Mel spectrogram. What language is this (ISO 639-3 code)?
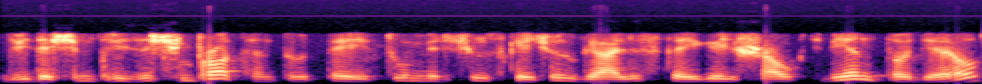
lit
